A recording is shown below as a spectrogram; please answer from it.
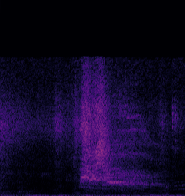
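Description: Cat fight sound effect from an RCA stereo record: a short burst of snarling, caterwauling cat noise in the middle, loud and close against a faint background hiss.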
